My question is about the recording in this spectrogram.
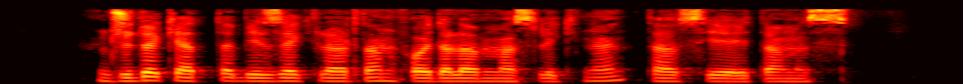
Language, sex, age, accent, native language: Uzbek, male, 18-24, Farg'ona, Uzbek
